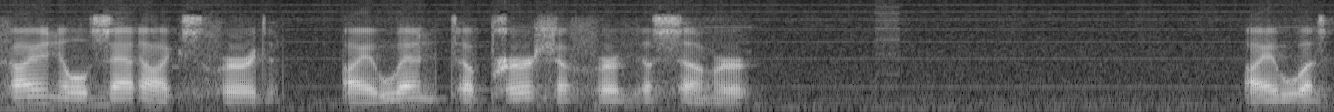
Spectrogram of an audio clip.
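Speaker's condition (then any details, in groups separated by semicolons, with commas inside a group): Motor neurone disease, speech-generating device; diagnosed at age 21, atypical case, not MS, initially given couple of years to live, uses voice synthesizer; speaks only through speech synthesizer, synthesizer mispronounces some names, needs phonetic respelling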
